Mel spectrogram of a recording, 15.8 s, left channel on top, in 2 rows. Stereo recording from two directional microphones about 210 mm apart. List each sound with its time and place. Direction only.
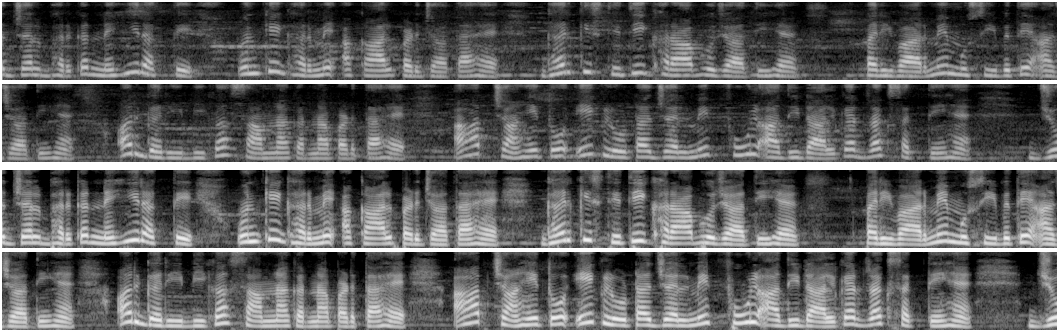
0.0 s a woman's voice: 50° right (ahead or behind)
